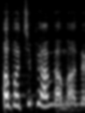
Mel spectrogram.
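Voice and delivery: put-on high, loud pleading little girl; begging child. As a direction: beg daddy not to go. Daughter begging dad to stay. (아빠에게 조르는 어린 딸)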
